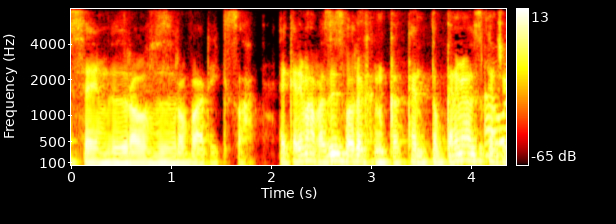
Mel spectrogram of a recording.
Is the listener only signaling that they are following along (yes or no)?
no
